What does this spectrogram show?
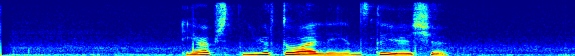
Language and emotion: Russian, neutral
